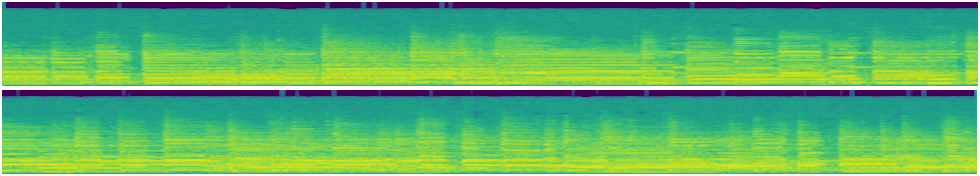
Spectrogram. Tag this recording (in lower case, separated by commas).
inside a large room or hall, guitar, music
